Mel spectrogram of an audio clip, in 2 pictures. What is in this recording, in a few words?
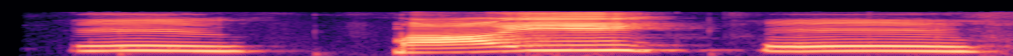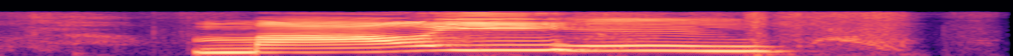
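"mao yi", Mandarin Chinese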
